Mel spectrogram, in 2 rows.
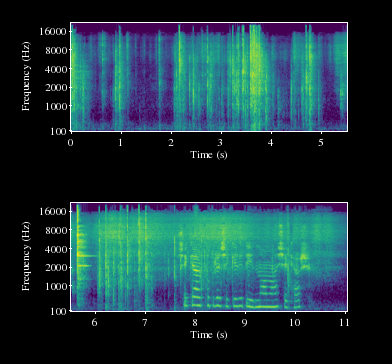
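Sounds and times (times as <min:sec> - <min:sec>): sugar pouring into a bowl: 0:05.3 - 0:11.0
glass clinking against bowl: 0:05.7 - 0:06.0.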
